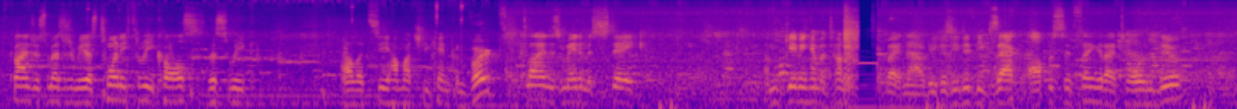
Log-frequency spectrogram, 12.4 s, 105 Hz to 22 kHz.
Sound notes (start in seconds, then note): 8.5 beep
